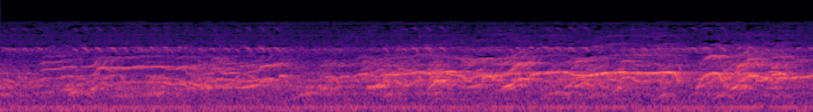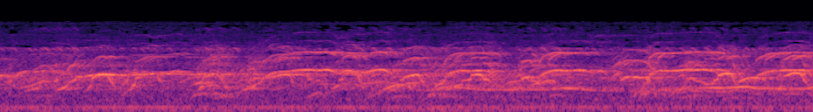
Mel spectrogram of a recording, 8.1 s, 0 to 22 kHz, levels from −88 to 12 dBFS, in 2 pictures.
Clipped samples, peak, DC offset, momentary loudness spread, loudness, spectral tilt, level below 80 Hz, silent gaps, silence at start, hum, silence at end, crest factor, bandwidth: under 0.1%; -6 dBFS; under 0.1%; 9 LU; -19 LUFS; -3 dB/octave; -46 dBFS; none; 0 s; none; 0 s; 16 dB; 11.5 kHz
